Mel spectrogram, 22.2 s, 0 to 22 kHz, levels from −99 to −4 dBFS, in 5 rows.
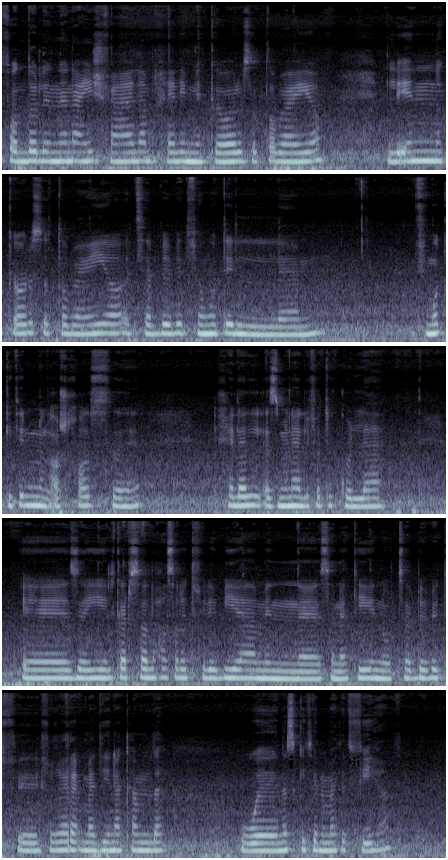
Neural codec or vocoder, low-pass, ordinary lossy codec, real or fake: none; none; none; real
